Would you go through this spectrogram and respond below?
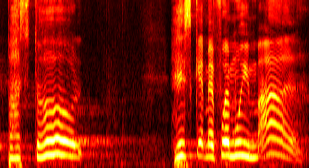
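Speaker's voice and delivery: slow, drawn-out mock whine; imitating a woeful complainer; mock complaining. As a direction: drag it out like a sorry churchgoer. Imitates complaining church members to pastor.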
